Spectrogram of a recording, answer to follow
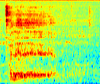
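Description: A man's drawn-out hesitation sound, a held 'ehh' filler spoken into a close microphone while searching for a word. It lasts about a second and then fades to a quiet pause.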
